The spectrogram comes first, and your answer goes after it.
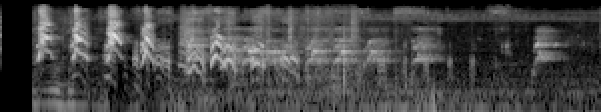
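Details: Puppies yelping and squeaking in a rapid burst of high, rising-falling cries in the first seconds, then softer overlapping whimpers and squeaks fading toward the end.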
